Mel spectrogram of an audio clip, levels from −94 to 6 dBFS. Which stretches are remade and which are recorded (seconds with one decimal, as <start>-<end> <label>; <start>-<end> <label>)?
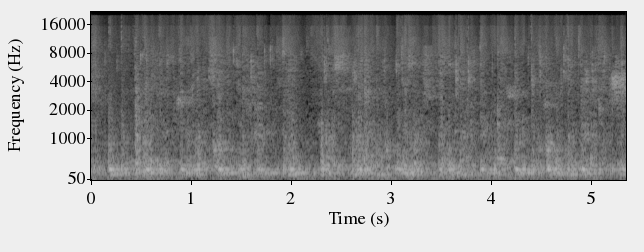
0.0-5.4 recorded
